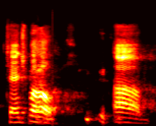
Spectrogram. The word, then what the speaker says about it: Tangipahoa: Tangipahoa.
